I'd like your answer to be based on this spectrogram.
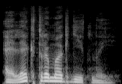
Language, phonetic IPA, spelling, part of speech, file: Russian, [ɪˌlʲektrəmɐɡˈnʲitnɨj], электромагнитный, adjective, Ru-электромагнитный.ogg
- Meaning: electromagnetic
